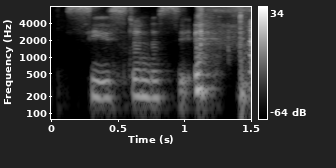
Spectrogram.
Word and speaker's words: cease and desist: Assist and assist. I'm saying it wrong. Cease and desist.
